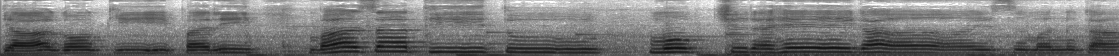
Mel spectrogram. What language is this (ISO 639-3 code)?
hin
